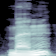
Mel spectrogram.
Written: men2

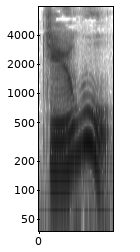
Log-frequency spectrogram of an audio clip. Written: zhi2wu4

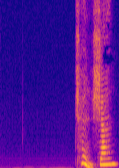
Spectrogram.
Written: chen4shan1

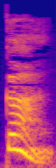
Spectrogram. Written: gan4

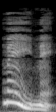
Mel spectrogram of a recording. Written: mei4mei

